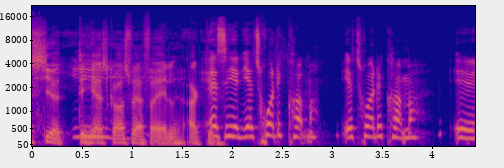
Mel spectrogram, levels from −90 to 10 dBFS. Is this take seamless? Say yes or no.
yes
